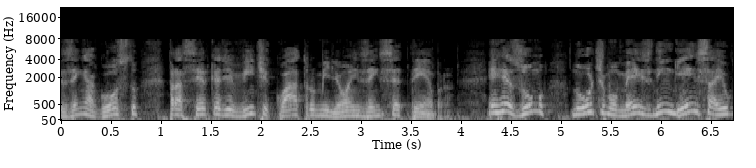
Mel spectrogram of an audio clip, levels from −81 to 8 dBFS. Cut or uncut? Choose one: uncut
